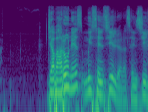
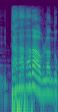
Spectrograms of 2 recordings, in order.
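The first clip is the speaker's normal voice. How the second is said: higher, louder ta ta burst; rapid-fire chatter; 4 semitones higher, 5 dB louder, faster than usual. Shown as a demonstration. Preacher mimicking a wife arguing back. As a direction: fire words like a machine gun. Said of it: "Ya quiere justificar".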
